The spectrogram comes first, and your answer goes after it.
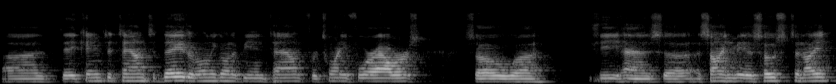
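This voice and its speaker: A man hosting an online meeting, giving an informal presentation in a measured, halting way over a video call. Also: on the high side, flat delivery. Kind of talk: informal spoken presentation from notes. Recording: roomy, echoey video-call audio.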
